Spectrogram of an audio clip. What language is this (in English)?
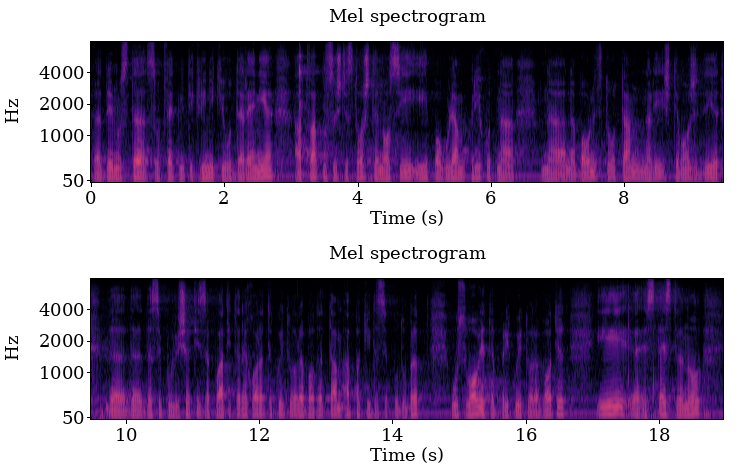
Bulgarian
